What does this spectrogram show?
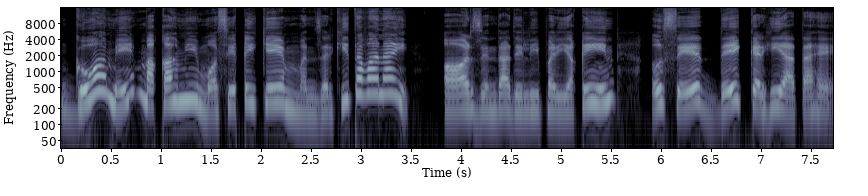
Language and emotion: Urdu, surprised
